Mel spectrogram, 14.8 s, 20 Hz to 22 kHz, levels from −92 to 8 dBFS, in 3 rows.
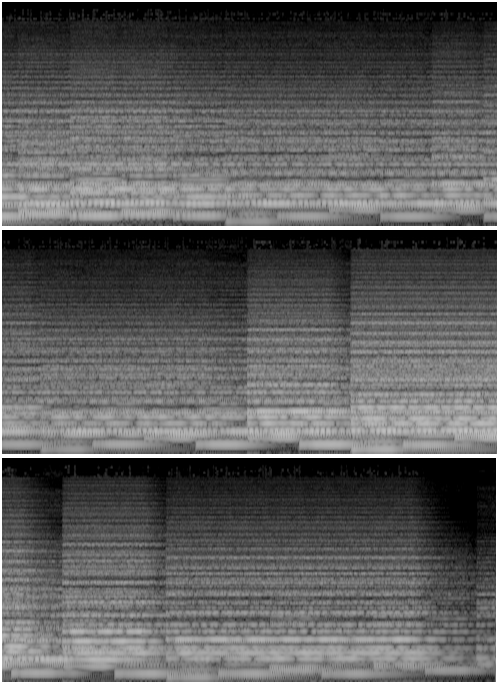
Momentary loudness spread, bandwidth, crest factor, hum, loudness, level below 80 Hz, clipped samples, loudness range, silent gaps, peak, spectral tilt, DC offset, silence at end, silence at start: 7 LU; 16.5 kHz; 16 dB; none; -23 LUFS; -52 dBFS; under 0.1%; 5 LU; none; -8 dBFS; -5.5 dB/octave; under 0.1%; 0 s; 0 s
